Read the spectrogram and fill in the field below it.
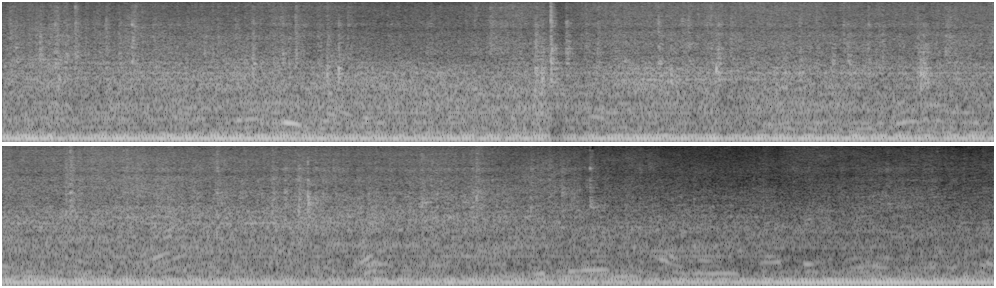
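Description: A tractor engine hums steadily nearby.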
